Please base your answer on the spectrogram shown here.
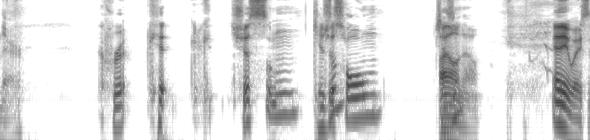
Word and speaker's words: Chisholm: Stephen and Chisholm? I don't know how they pronounce it. There's no R in there. Chisholm?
